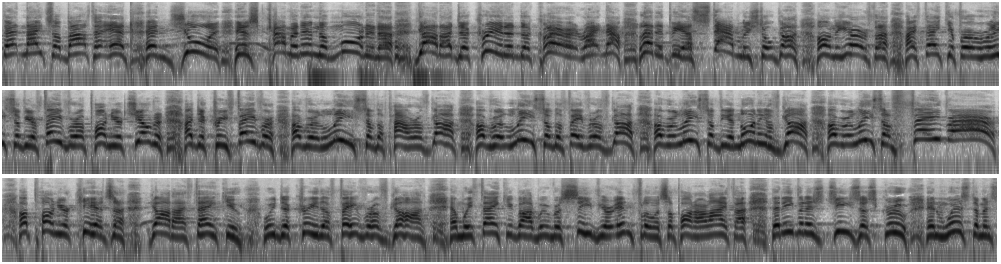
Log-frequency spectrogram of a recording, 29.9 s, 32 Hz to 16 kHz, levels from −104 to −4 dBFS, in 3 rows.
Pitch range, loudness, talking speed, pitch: 240-315 Hz, -17 LUFS, 215 wpm, 275 Hz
